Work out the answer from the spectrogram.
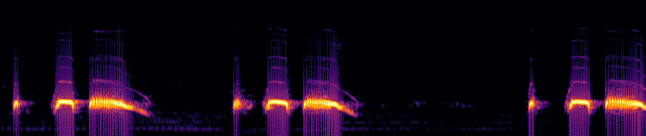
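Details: Zebra dove singing the sweet tossed 'khan yon' style song in the manner of a wild bird: three-part coo phrases of short notes ending in a long falling trill, repeated about every two and a half seconds, clean background.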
